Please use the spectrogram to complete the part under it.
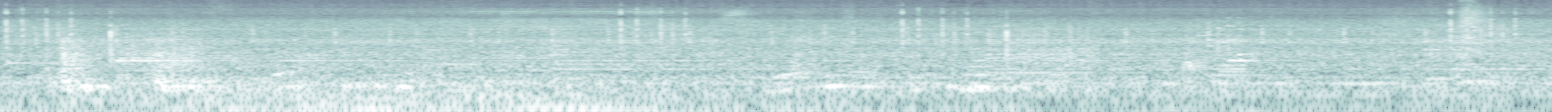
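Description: A die rattles briefly as it is rolled.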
